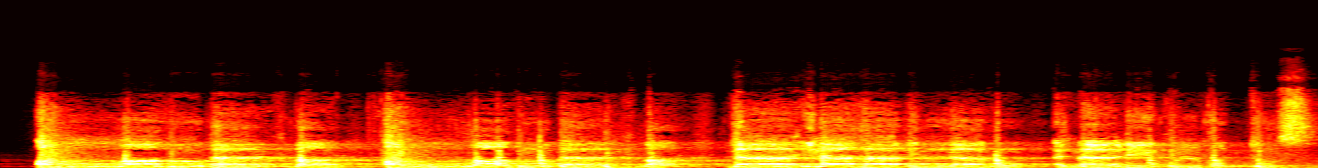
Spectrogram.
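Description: Islamic devotional chanting: a voice sings drawn-out, wavering phrases, starting about half a second in after a brief silence.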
